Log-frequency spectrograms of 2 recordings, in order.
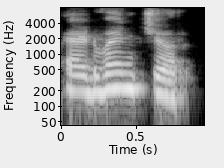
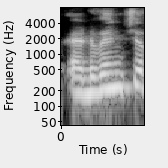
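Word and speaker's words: adventure: होगा ध्यान रखने है टीयू का उच्चारण च के रूप में होगा और आर का उच्चारण यहां पे र के रूप में होगा ठीक है ना और ई का उच्चारण हम कभी नहीं करते हैं तो ये बन गया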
